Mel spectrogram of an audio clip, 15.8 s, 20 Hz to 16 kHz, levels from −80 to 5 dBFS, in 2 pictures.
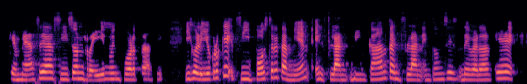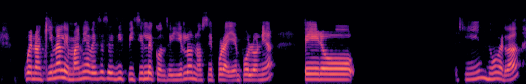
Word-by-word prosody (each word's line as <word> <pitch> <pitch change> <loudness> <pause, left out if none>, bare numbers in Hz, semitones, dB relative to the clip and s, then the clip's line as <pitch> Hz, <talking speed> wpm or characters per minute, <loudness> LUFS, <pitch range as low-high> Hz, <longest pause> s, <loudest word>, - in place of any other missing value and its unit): Que 245 - 0
me 225 -1 +1
hace 240 +5 +2
así 270 -4 +2
sonreír, 230 -4 +1
no 255 - -3
importa, 235 0 0
así. 245 +3 -18 0.3
Híjole, 255 -2 +3
yo 245 - +3
creo 290 +3 0
que 400 - +3
sí, 255 -1 -2
postre 260 +6 +2
también, 255 +1 +2
el 235 0 -2
flan, 225 -2 +3
me 240 +1 -6
encanta 240 +6 0
el 260 -5 -4
flan. 225 -2 0
Entonces, 245 +4 -5
de 230 -1 -2
verdad 225 0 +1
que 275 0 +3 0.6
bueno, 265 -1 +2
aquí 250 +2 -2
en 290 - +1
Alemania 285 -2 +2
a - - -2
veces 270 +1 -3
es 260 -2 0
difícil 260 0 -5
de 260 -2 +1
conseguirlo, 225 +3 -3
no 220 -4 -6
sé, 220 0 -9
por 230 0 +1
allá 205 -1 +1
en 210 - -7
Polonia, 220 - -1 0.5
pero 235 -1 +3 1.6
sí, 240 +5 -8
no, 255 +1 -3
¿verdad?, 230 -4 +1
240 Hz, 170 wpm, -23 LUFS, 225-265 Hz, 1.6 s, Híjole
